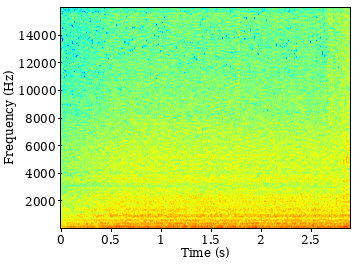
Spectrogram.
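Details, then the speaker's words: 2019 Ford Escape after replacing the front wheel hub bearing and left front wheel speed sensor, road test: only smooth, even low road rumble at speed, no hum or growl; noise gone, bearing healthy. "Well, I can tell you for sure that noise is gone. That's right. No more noise."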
